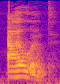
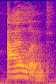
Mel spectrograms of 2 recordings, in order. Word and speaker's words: island: land, island. 한 번 더. island. 그죠? 이렇게 해서 이 단어가 발음이 돼요.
